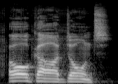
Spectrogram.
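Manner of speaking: sudden loud "don't!" in alarm. Real, not acted. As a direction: blurt it out, startled. Alarmed at character's jump.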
